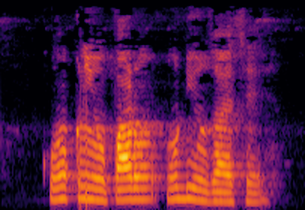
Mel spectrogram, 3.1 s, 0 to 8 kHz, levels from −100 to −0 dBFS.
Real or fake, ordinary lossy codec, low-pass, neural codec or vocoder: real; MP3, 32 kbps; 7.2 kHz; none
